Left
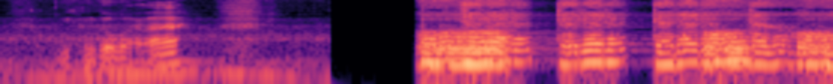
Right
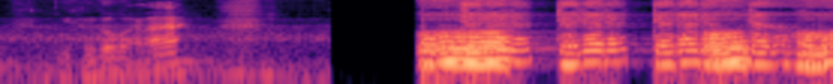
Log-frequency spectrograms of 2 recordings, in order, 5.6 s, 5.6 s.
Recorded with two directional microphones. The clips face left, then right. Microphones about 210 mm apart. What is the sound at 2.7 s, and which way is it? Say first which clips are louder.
Music: right 1 dB; centre (ahead or behind).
